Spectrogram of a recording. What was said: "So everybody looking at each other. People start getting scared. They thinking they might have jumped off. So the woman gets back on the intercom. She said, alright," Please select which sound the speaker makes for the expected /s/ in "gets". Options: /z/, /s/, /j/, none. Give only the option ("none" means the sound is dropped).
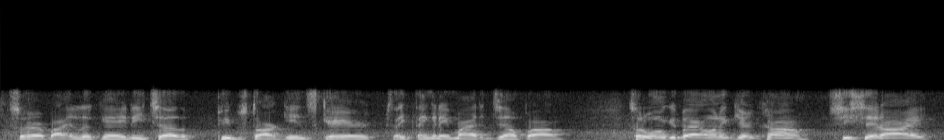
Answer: none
